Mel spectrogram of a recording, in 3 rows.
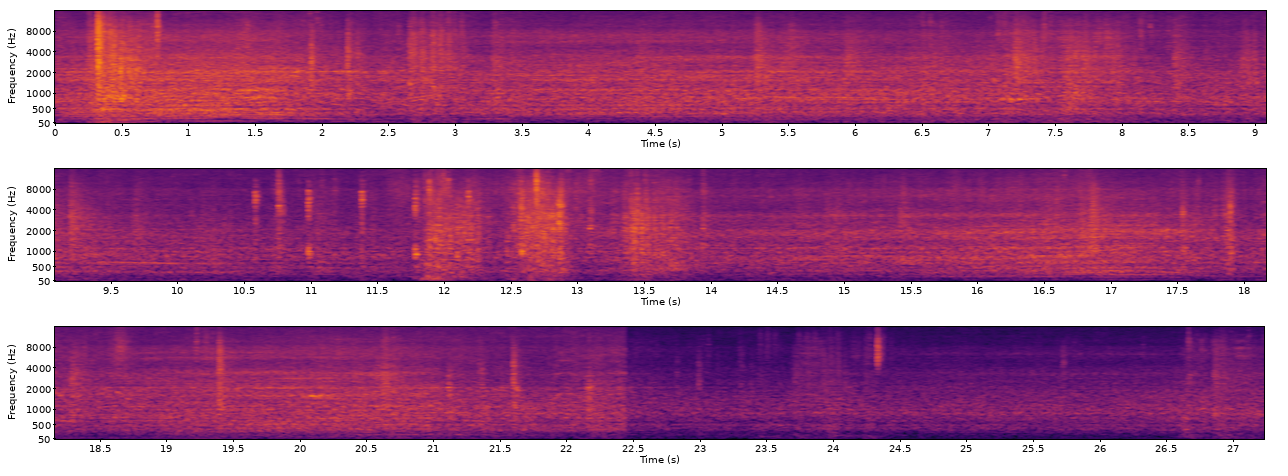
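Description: Cabin noise of a MAN TGE 2.0 van under way, its 177 hp four-cylinder turbodiesel running with tyre and road noise. There are a few clunks about halfway through, and near the end the sound drops suddenly to a quieter, duller level.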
